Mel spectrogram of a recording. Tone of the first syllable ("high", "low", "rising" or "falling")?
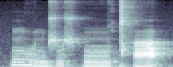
falling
